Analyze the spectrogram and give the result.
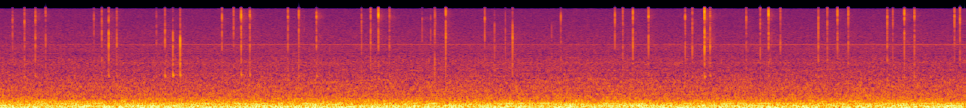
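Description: A small, heavy pink glass Versace Bright Crystal perfume bottle with a faceted glass cap is held and tilted in the hands while long acrylic nails tap on the glass. Quick, bright clicks come in scattered clusters throughout, over a steady low hum that carries almost all of the sound.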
